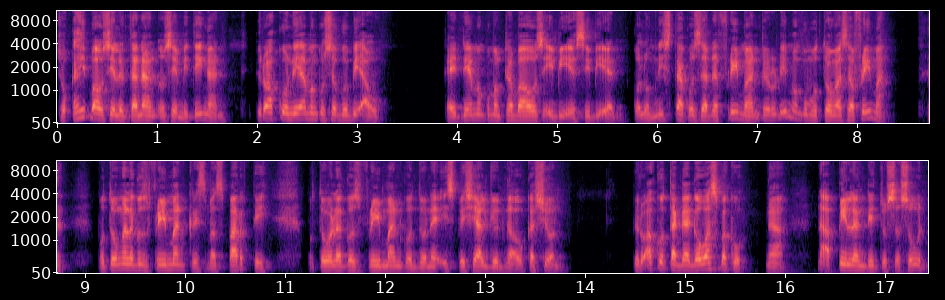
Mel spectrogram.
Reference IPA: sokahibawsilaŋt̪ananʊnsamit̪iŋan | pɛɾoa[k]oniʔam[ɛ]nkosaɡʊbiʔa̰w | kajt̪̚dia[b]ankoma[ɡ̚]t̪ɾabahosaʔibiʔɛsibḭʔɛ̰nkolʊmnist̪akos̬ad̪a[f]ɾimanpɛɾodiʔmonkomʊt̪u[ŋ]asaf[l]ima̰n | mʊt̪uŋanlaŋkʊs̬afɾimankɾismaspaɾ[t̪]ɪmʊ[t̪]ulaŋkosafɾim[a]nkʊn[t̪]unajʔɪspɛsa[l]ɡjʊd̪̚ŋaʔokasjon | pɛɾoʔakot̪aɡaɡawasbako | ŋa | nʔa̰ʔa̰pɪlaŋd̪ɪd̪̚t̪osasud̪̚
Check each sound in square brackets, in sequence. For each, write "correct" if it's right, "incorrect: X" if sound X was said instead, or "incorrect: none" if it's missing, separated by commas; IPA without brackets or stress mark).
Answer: correct, incorrect: a, incorrect: m, correct, correct, correct, incorrect: ɾ, correct, correct, correct, incorrect: d̪, correct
